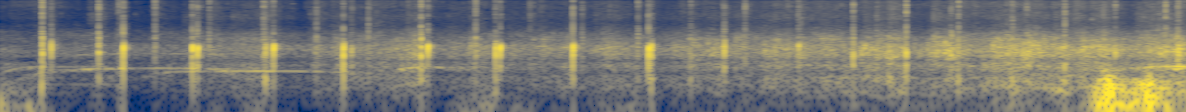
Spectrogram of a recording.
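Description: Audience applause starts as a few scattered, distinct claps and gradually thickens into steadier, fuller clapping from a moderately sized crowd, heard at a slight distance.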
